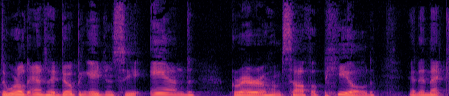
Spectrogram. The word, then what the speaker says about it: Guerrero: Paola Guerrero? – It's actually pronounced Guerrero.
